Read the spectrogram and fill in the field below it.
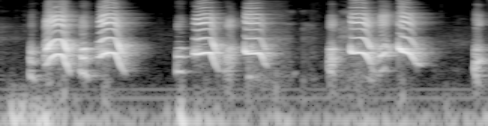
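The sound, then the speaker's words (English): A person mimics a bird call with squeaky, high-pitched rising and falling whistles, repeated in three quick bursts with short pauses between, fairly loud. “You ever heard a bird like that? That was just doing this it's over and over again.”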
